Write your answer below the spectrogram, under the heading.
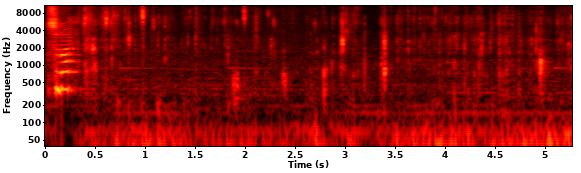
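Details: A pet dog eating as it is fed indoors: a short burst of human speech opens, then irregular crunchy bites and chewing clicks follow in quick succession over a steady low room hum.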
